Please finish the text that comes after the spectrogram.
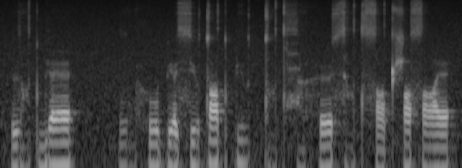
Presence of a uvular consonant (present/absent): absent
